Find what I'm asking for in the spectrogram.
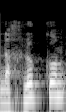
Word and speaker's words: نخلقكم: لذلك لما نقرأ لرواية حفص عن عاصم فإننا ندغم القاف في الكاف من قوله تعالى ألم نخلقكم إدغاما كاملا، إدغاما محضا ويكون نطقها بكاف مشددة.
